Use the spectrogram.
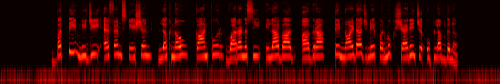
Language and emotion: Dogri, neutral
